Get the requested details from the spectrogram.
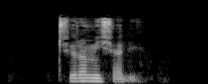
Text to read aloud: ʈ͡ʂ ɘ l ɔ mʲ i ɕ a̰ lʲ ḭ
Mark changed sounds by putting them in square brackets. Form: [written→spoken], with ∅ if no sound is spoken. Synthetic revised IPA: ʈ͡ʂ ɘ [l→ɾ] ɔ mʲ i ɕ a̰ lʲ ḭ

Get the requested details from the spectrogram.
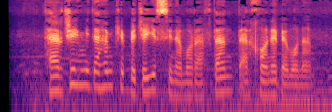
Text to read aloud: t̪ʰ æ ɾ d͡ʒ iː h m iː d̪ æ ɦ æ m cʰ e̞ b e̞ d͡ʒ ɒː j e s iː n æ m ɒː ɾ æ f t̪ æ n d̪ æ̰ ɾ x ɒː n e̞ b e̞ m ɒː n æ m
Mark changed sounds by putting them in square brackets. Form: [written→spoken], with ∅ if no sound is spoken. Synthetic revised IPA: t̪ʰ æ ɾ d͡ʒ iː h m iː d̪ æ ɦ æ m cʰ e̞ b e̞ d͡ʒ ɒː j e s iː n æ m ɒː ɾ æ f t̪ æ n d̪ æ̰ ɾ x ɒː n e̞ b e̞ m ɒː n æ m

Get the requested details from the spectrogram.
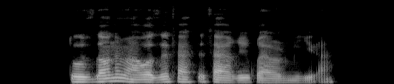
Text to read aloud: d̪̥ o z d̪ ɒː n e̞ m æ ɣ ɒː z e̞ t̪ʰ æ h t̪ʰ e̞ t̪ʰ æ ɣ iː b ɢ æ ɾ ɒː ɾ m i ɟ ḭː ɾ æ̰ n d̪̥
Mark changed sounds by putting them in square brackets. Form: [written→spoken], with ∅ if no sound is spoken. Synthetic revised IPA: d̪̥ o z d̪ ɒː n e̞ m æ ɣ ɒː z e̞ t̪ʰ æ h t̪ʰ e̞ t̪ʰ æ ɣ iː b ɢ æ ɾ ɒː ɾ m i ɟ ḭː ɾ æ̰ n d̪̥

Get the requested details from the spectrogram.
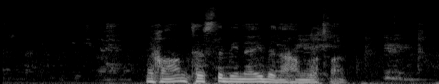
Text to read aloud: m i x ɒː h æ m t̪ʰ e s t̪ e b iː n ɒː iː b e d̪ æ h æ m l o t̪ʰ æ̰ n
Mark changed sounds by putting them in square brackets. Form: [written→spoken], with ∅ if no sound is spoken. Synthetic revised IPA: m i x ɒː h æ m t̪ʰ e s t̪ e b iː n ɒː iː b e d̪ æ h æ m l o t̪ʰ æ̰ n

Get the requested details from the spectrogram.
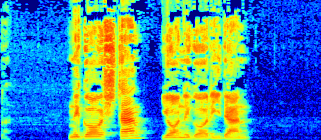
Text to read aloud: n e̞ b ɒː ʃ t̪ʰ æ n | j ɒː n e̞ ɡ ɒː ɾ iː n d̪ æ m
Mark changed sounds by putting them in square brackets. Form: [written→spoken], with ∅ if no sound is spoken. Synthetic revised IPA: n e̞ [b→ɡ] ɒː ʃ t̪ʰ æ n | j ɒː n e̞ ɡ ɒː ɾ iː [n→∅] d̪ æ [m→n]

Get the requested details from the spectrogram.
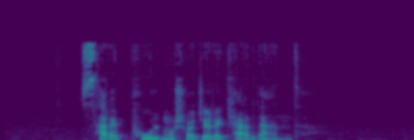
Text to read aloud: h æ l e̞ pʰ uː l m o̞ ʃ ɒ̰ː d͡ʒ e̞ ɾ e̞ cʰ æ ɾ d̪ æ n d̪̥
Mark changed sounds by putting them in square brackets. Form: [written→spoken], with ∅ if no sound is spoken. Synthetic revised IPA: [h→s] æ [l→ɾ] e̞ pʰ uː l m o̞ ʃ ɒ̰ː d͡ʒ e̞ ɾ e̞ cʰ æ ɾ d̪ æ n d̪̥

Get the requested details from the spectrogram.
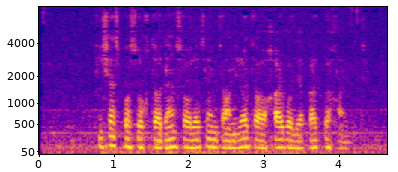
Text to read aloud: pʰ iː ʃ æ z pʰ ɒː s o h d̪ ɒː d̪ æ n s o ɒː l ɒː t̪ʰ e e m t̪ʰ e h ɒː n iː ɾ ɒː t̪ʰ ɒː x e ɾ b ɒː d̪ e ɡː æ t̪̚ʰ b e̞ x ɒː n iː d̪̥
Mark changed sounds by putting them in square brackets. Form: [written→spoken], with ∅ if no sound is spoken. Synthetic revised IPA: pʰ iː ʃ æ z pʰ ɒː s o [h→x] d̪ ɒː d̪ æ n s o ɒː l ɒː t̪ʰ e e m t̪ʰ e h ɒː n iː ɾ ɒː t̪ʰ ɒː x [e→æ] ɾ b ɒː d̪ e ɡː æ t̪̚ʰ b e̞ x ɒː n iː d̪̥

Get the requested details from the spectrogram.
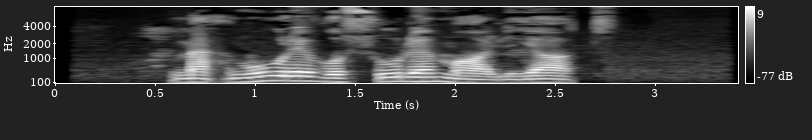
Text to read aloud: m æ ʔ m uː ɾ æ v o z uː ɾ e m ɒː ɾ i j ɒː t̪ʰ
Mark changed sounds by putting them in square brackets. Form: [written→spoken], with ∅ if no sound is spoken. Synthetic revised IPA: m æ ʔ m uː ɾ [æ→e] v o [z→s] uː [ɾ→l] e m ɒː [ɾ→l] i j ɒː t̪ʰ

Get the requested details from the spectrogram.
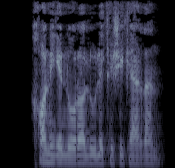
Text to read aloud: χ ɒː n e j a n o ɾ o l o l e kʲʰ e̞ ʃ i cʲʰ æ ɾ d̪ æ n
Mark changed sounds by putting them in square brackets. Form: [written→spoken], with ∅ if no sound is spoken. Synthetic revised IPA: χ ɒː n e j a n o ɾ [o→ɒ] l [o→u] l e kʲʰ e̞ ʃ i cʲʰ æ ɾ d̪ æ n

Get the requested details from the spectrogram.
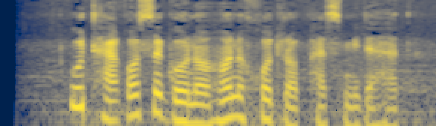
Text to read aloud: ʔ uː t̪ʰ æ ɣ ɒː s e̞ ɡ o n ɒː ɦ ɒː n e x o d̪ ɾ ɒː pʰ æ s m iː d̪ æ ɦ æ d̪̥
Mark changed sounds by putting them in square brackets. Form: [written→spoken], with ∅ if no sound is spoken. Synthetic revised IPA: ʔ uː t̪ʰ æ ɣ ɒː s e̞ ɡ o n ɒː ɦ ɒː n e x o d̪ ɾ ɒː pʰ æ s m iː d̪ æ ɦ æ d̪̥

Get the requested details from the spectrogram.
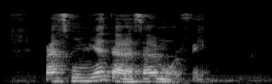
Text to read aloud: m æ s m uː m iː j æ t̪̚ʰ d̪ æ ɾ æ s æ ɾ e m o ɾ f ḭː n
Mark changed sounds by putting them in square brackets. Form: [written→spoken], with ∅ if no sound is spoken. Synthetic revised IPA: m æ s m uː m [iː→i] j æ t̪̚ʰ d̪ æ ɾ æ s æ ɾ e m o ɾ f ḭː n

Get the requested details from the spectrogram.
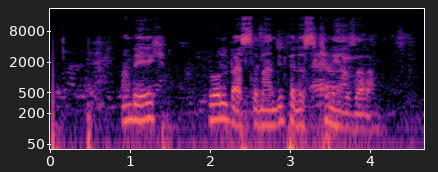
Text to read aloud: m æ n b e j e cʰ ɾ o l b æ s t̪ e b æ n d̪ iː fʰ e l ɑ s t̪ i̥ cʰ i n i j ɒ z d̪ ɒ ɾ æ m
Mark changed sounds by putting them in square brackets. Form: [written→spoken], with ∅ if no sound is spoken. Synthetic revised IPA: m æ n b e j e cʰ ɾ o l b æ s t̪ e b æ n d̪ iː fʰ e l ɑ s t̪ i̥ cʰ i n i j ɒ z d̪ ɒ ɾ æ m

